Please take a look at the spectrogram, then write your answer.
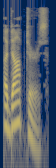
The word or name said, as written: adopters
